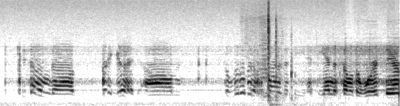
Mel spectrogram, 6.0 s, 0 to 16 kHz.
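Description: Another amateur radio operator's voice answering over a Yaesu FTM-400XDR mobile radio's speaker. It has the thin, narrow-band sound of an FM radio transmission, with a faint low hum underneath and a sharp click about four seconds in.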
